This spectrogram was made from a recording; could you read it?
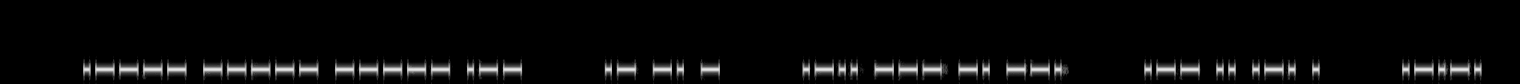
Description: Morse code, heard as a keyed tone, about 20 wpm, 700 Hz. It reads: 100W ANT LONG WIRE <AR>
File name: UK MASTER QSOs TRAINING / 20WPM / UK MASTER QSOs 0061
